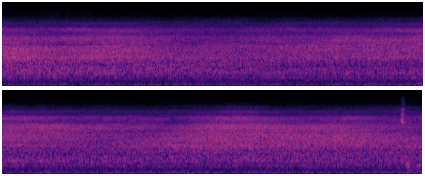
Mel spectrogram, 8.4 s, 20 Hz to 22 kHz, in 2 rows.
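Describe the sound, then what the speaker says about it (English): A Ryanair airliner departing Manchester Airport for Pisa, a faint, distant, steady jet roar with broadband rushing noise that swells slightly toward the end. "departing next is Ryanair 5624 to Pisa"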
